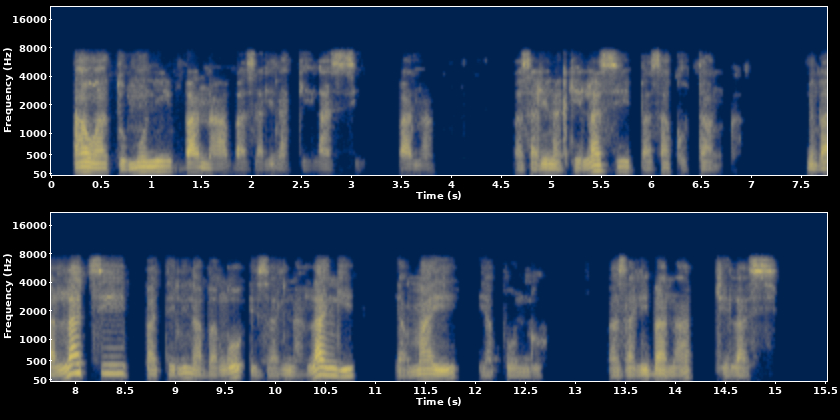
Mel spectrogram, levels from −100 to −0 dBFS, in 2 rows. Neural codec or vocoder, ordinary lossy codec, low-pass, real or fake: none; Opus, 32 kbps; 7.2 kHz; real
